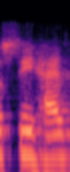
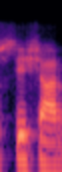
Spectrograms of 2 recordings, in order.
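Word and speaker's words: C#: है about she शार सी शार तो हम लोग इसको सी हैज नहीं पढ़ेंगे इसको सी शार पढ़ेंगे इसका प्रोनाउंस क्या होगा सी शार ठीक है ये क्या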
